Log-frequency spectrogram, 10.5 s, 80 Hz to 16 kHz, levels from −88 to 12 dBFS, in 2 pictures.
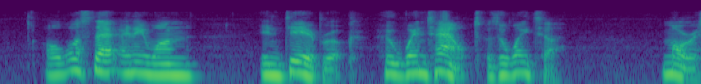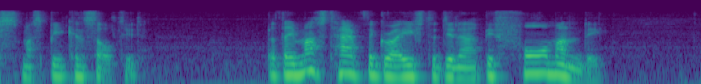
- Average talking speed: Yes, average, 155 wpm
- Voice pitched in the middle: Yes, medium, 145 Hz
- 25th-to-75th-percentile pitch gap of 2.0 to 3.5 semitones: Yes, average, 3.2 semitones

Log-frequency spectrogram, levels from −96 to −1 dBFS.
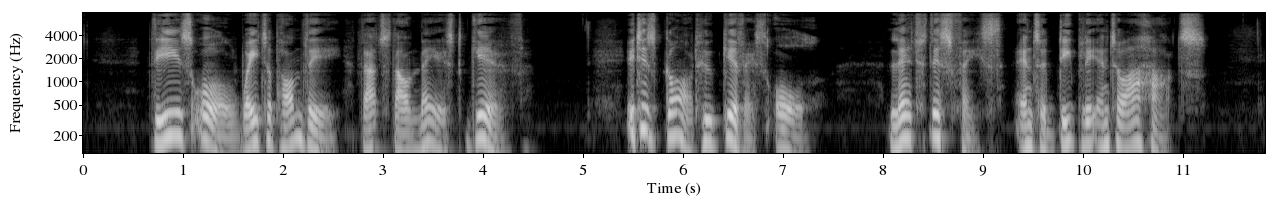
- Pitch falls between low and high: Yes, medium, 145 Hz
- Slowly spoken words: Yes, slow, 125 wpm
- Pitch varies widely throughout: Yes, wide, 8.0 semitones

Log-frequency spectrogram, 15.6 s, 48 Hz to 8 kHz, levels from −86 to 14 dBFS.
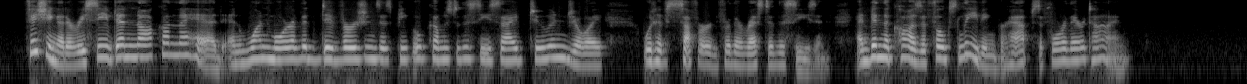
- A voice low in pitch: No, high, 215 Hz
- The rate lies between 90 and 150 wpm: No, average, 165 wpm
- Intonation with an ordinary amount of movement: Yes, average, 4.6 semitones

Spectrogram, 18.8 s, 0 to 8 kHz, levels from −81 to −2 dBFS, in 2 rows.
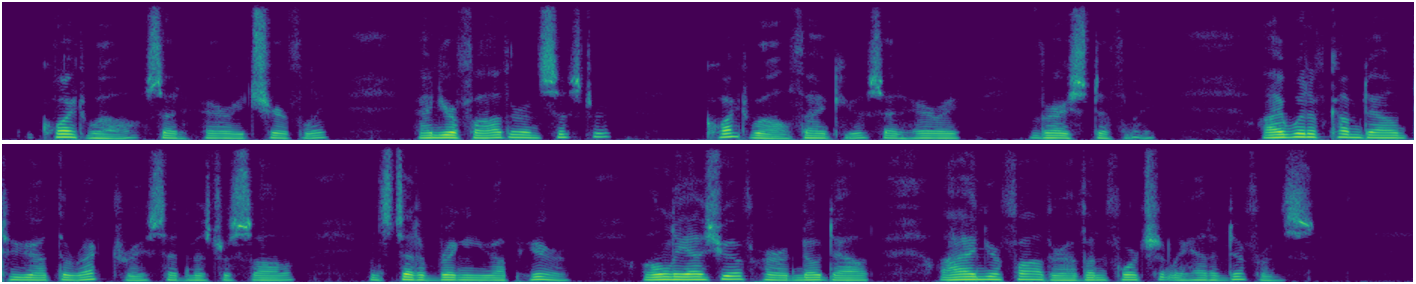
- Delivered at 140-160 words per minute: No, average, 170 wpm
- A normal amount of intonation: Yes, average, 3.3 semitones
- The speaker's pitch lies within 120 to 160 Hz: Yes, medium, 140 Hz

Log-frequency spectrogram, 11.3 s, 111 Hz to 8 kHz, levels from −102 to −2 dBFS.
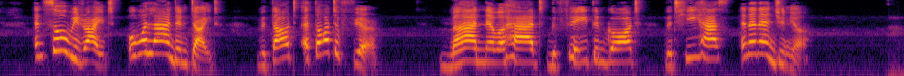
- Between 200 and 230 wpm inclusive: No, average, 140 wpm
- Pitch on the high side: Yes, very high, 270 Hz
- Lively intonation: Yes, wide, 6.3 semitones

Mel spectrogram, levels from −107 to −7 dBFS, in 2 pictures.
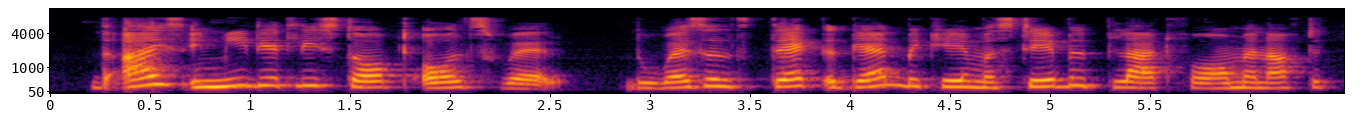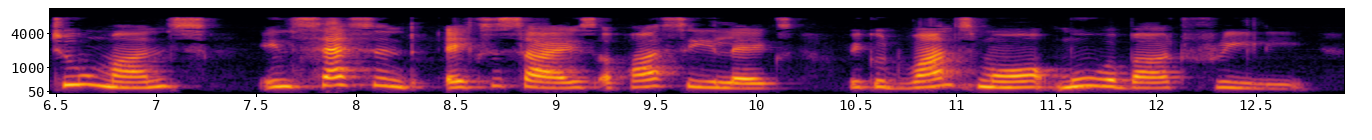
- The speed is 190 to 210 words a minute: No, average, 145 wpm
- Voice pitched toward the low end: No, high, 235 Hz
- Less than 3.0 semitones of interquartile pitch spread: No, average, 4.2 semitones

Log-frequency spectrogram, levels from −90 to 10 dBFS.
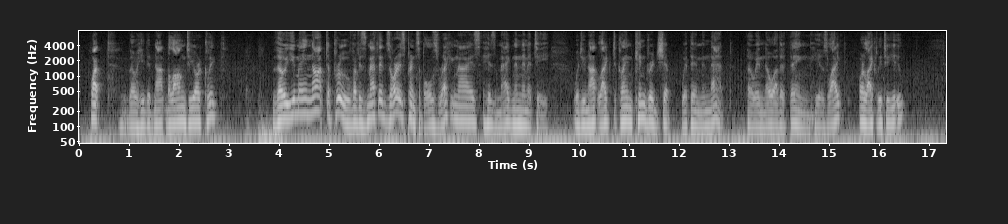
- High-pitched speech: No, low, 110 Hz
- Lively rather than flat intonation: No, average, 4.0 semitones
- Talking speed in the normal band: Yes, average, 160 wpm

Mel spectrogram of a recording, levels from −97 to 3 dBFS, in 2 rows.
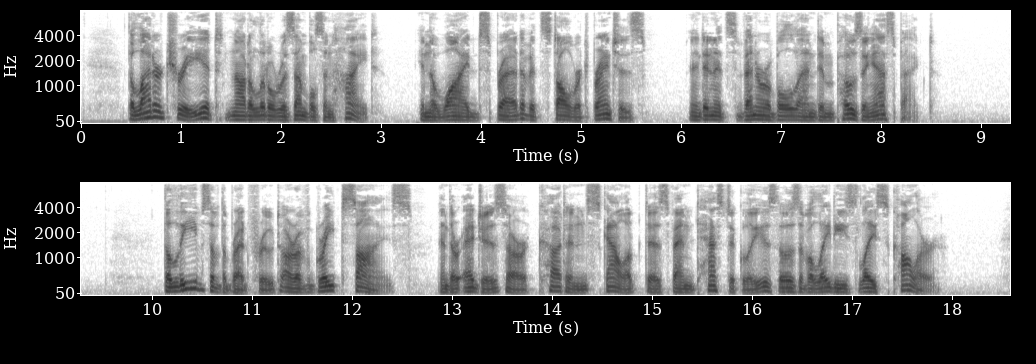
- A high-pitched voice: No, very low, 95 Hz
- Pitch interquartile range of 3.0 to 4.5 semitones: Yes, average, 3.8 semitones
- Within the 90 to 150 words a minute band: No, average, 165 wpm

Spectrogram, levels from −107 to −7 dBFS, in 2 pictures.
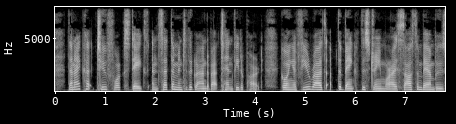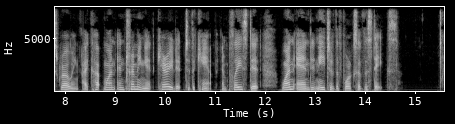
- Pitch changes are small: No, average, 3.8 semitones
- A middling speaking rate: No, fast, 215 wpm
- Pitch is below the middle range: No, medium, 185 Hz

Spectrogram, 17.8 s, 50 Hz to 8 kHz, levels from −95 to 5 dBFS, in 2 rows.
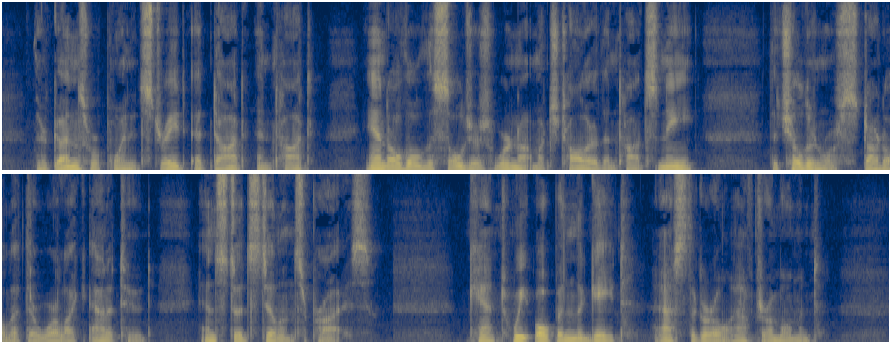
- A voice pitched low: Yes, low, 110 Hz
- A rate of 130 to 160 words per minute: Yes, average, 150 wpm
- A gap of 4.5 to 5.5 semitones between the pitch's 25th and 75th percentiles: Yes, average, 4.9 semitones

